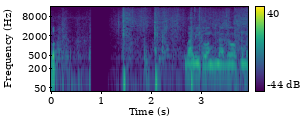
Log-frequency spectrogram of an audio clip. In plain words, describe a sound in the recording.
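A hoe scrapes and chops the leaf-covered ground.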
